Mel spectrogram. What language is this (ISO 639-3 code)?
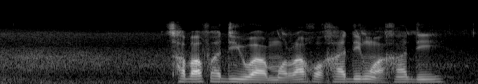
tsn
